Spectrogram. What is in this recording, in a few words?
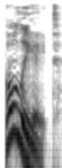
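"oleate", British English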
